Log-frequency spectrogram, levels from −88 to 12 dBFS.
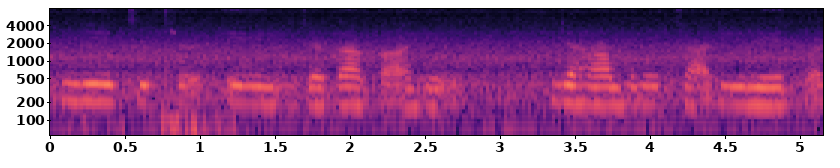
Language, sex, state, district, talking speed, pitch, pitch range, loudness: Hindi, female, Maharashtra, Solapur, 130 wpm, 185 Hz, 185-200 Hz, -27 LUFS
